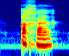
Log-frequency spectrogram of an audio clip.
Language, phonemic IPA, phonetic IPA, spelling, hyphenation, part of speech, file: Dutch, /ˈɑ.ɡaː/, [ˈɑ.χa], Agga, Ag‧ga, proper noun, Nl-Agga.ogg
- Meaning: The Hague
